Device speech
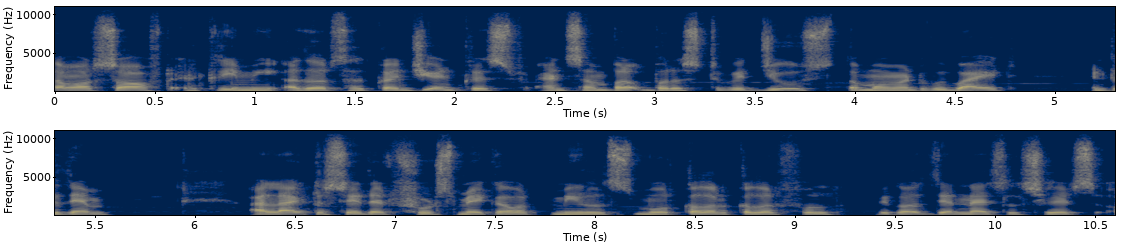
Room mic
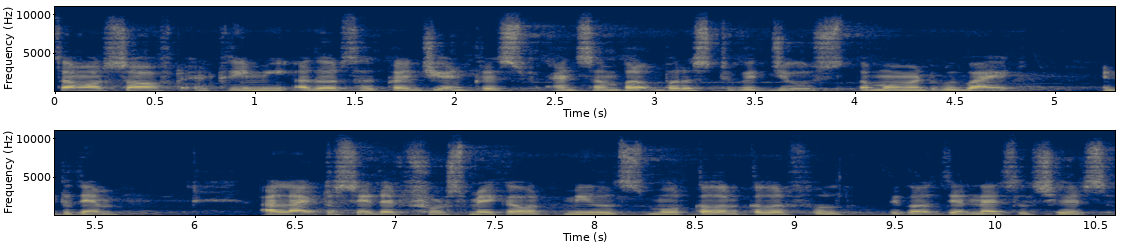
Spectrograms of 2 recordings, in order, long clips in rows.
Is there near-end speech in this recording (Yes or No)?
No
